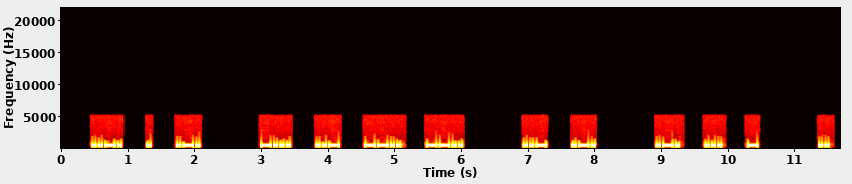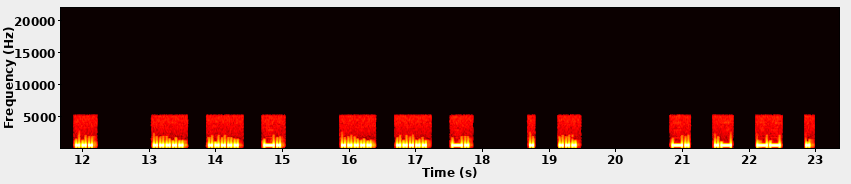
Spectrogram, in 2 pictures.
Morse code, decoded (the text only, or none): FER BUZZ UR RST IS 55N 55N ES NAME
